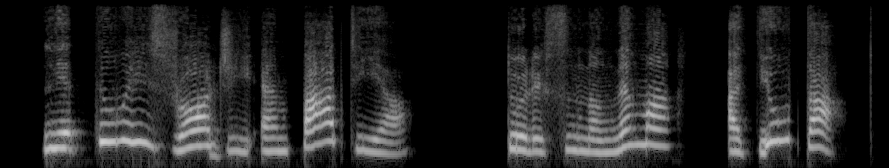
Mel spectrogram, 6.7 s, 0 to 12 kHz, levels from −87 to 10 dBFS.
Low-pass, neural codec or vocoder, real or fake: 10.8 kHz; codec, 16 kHz in and 24 kHz out, 0.4 kbps, LongCat-Audio-Codec, fine tuned four codebook decoder; fake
